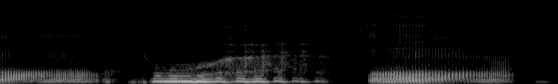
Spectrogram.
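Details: Loud snoring from a small sleeping dog nicknamed a "snore monster": low buzzing rattles alternating with a drawn-out, wavering, groan-like tone during breathing.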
